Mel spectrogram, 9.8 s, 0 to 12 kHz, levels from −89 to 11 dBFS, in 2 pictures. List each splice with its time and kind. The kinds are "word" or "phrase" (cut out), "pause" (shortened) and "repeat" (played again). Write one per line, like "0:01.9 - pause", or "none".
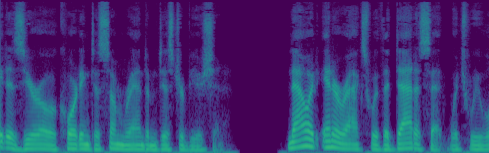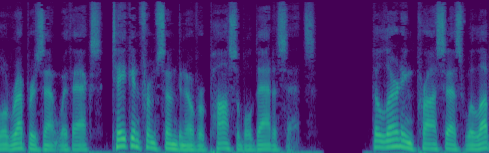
0:06.0 - pause
0:06.7 - word

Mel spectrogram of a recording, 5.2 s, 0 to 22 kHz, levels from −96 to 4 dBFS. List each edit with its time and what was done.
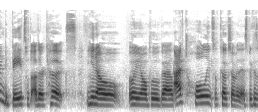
0:01.6 - pause
0:02.5 - pause
0:03.5 - word
0:04.2 - phrase

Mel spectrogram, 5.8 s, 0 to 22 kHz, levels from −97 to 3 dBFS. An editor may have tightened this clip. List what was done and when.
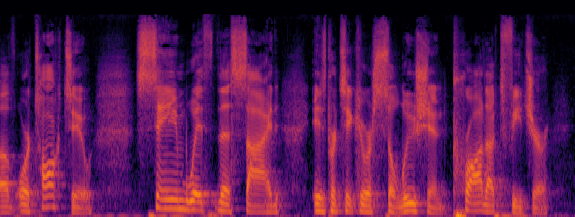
0:02.3 - word
0:03.2 - word

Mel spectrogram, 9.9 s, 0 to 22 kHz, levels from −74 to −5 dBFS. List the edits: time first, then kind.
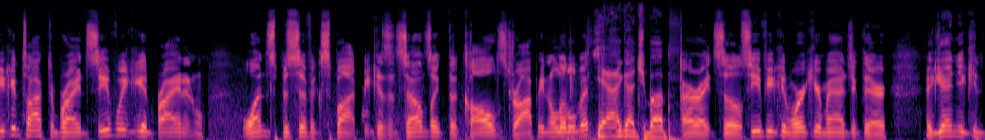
none

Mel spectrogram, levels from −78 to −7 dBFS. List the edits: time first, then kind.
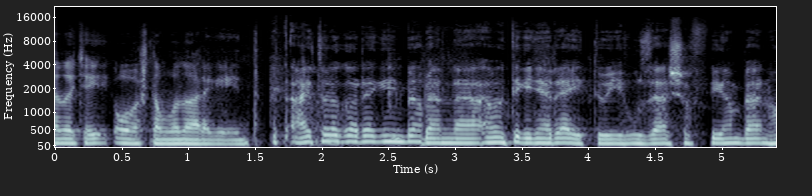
0:02.7 - phrase
0:03.2 - word

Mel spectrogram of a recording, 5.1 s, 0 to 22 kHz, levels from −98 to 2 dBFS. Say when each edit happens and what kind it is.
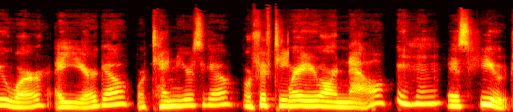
0:02.9 - phrase

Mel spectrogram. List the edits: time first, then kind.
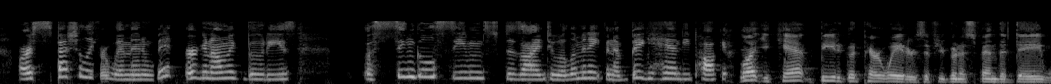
0:00.9 - word
0:01.5 - word
0:05.0 - word
0:06.0 - word
0:07.4 - word

